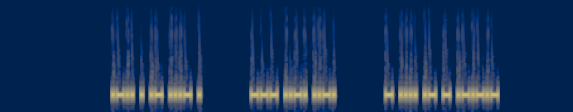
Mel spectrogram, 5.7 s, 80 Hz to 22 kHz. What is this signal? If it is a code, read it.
Morse code, heard as a keyed tone, about 50 wpm, 700 Hz. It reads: LEAVE OFF THAT.
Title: 3x Word-Spacing - Sentences from Top 400 Words - 50wpm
